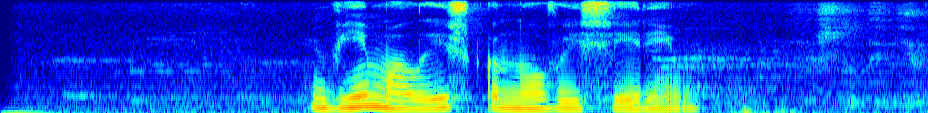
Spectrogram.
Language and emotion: Russian, neutral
